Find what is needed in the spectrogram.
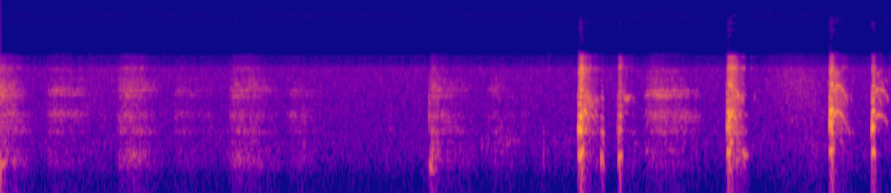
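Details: Persistent cough labelled pneumonia: soft breathy throat sounds, then about five sharp, harsh coughs in quick bursts.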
